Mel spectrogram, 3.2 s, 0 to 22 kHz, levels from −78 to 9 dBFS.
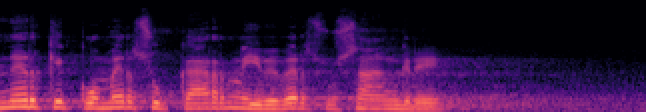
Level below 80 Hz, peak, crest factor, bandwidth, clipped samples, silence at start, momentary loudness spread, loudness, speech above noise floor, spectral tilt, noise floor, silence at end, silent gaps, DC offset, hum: -54 dBFS; -4 dBFS; 16 dB; 12.5 kHz; under 0.1%; 0 s; 16 LU; -19 LUFS; 25 dB; -7.5 dB/octave; -43 dBFS; 0.3 s; none; under 0.1%; none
